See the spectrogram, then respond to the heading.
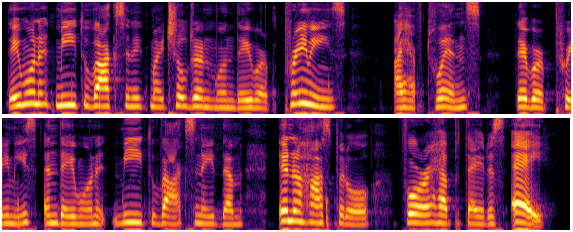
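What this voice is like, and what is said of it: Strained, hoarse voice giving out. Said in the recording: “I'm losing my voice, as usual.”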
